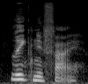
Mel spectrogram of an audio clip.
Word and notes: lignify: American English

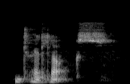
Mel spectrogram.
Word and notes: dreadlocks: British English

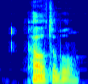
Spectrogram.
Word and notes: palatable: Australian English

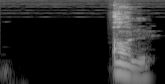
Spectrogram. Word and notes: on: Australian English

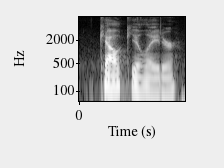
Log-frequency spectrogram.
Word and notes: calculator: American English

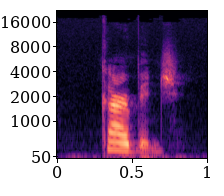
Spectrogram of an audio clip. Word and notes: garbage: American English

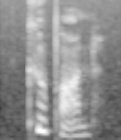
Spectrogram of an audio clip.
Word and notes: coupon: American English

